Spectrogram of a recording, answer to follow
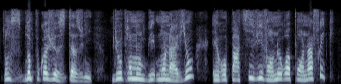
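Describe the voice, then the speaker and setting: A man's voice: high-pitched, animated, fast talker, a little mellow, no room sound. Man from Africa, business coach, insistent, emphatic, dry close sound, muffled. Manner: insistent, rising to emphatic exhortation. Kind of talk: coaching talk to an audience. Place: home in the United States.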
